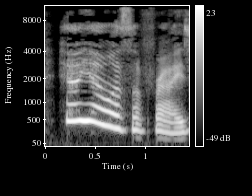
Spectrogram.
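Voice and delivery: mock gleeful customer ordering at three A M; hammed-up eager customer. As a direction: cheer for the fries like a starving late-night customer. Customer eagerly accepting fries.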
